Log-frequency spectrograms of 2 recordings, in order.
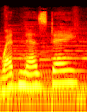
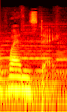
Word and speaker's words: Wednesday: This one's a favorite because almost no one says it how it's spelled. If you tried saying Wednesday, you're technically correct, but also very formal. Native speakers simplify it to Wednesday.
